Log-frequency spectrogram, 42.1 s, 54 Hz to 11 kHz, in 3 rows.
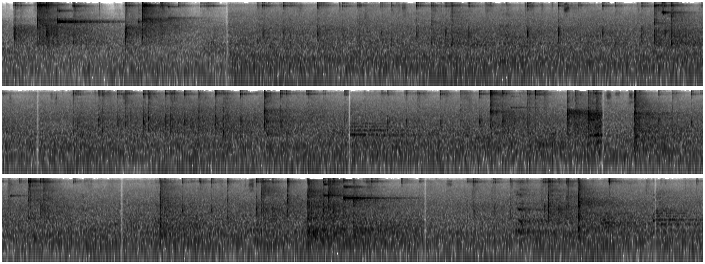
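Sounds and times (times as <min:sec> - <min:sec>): steady low hum: 0:00.0 - 0:42.0
ping pong ball clicking off paddles: 0:00.2 - 0:04.2, 0:05.0 - 0:13.8, 0:15.4 - 0:26.0, 0:26.6 - 0:29.6, 0:31.2 - 0:36.6, 0:37.3 - 0:40.3
ball bouncing on table: 0:05.1 - 0:09.8, 0:10.4 - 0:13.7, 0:15.4 - 0:25.9, 0:37.4 - 0:40.3.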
